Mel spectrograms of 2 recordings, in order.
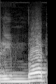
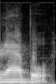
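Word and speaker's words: Rimbaud: তোমরা রিম্বড আমি বলেছিলাম, এটা বানানটা মনে রাখার জন্য রিম্বড বলবে, বাট এটার অ্যাকচুয়াল প্রোনাউন্সিয়েশন হবে র্যাবো।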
